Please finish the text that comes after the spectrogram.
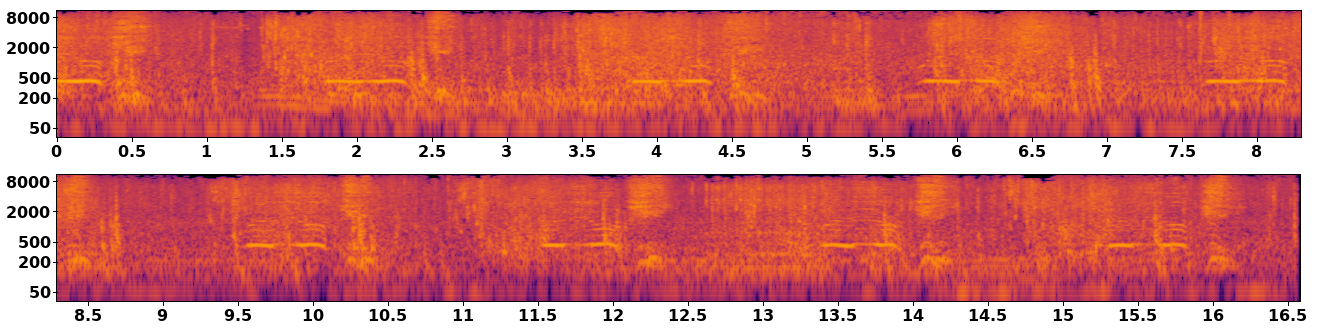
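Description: Oars dip and splash into water in a steady rhythm while rowing, roughly one stroke every two seconds, clear over a constant wash of water and faint background noise.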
